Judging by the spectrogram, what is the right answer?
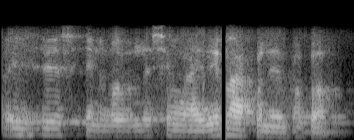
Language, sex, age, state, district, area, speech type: Manipuri, male, 18-30, Manipur, Imphal West, urban, conversation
